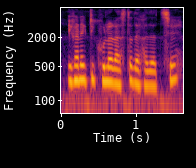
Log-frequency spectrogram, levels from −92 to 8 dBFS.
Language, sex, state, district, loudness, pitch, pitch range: Bengali, female, West Bengal, Cooch Behar, -15 LUFS, 245 Hz, 220-260 Hz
